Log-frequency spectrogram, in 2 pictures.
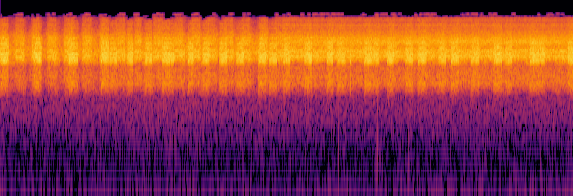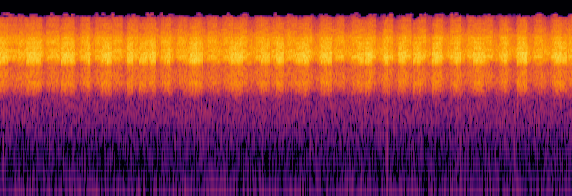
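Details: Greek cicadas in a pine forest at midsummer keep up an unbroken, sizzling high drone, rhythmically pulsing about three times a second, the only sound present.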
